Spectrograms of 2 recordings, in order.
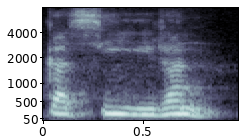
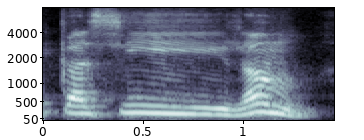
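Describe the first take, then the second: First: The word ends with an n sound. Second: The word ends with an m sound. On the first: The speaker calls it wrong. "It's not kasiran" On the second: The speaker calls it right. "when you join, then you will say kasiram"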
